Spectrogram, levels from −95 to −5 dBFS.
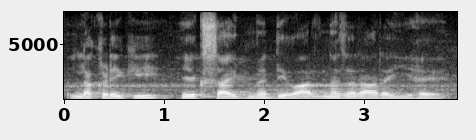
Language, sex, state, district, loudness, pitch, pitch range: Hindi, male, Uttar Pradesh, Lucknow, -14 LUFS, 145 Hz, 135-155 Hz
